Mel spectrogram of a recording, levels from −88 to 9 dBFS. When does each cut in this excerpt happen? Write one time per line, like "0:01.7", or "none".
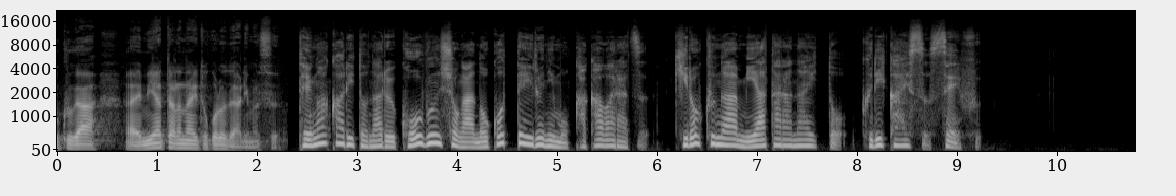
0:02.3
0:06.1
